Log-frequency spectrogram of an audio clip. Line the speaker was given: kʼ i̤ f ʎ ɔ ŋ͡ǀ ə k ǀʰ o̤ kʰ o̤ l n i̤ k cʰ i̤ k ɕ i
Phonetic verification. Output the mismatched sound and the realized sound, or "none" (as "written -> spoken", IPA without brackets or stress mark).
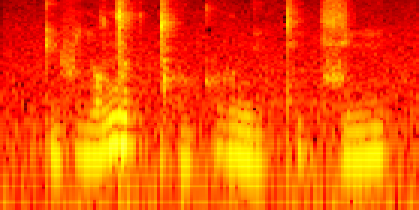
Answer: none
